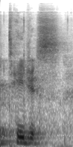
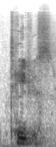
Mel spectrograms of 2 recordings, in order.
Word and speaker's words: Tejas: That's pronounced like contagious, or maybe in pandemic times, advantageous is probably better. Either way, Tejas. Say it with me. Tejas, right?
